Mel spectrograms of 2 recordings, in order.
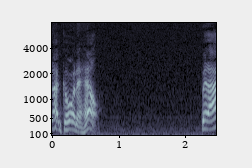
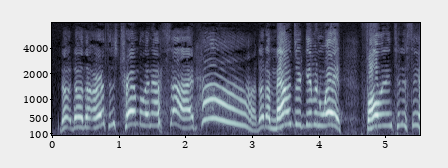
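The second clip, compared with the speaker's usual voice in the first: impassioned preaching; 6 semitones higher, 9 dB louder than usual. Real, not acted. Preaching building to a cry.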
